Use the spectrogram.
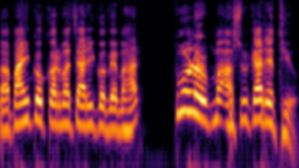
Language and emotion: Nepali, angry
